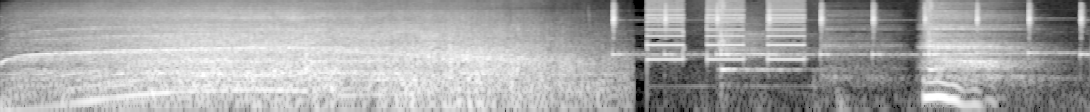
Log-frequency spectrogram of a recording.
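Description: Cartoon sound effect of a vehicle speeding past: a rushing noise with a rising engine tone for about four and a half seconds. It is followed by a few short electronic beeps.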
